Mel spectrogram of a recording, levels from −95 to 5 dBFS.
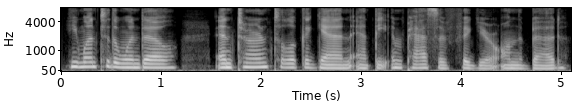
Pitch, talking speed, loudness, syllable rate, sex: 170 Hz, 200 wpm, -20 LUFS, 5.4 syllables/s, female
